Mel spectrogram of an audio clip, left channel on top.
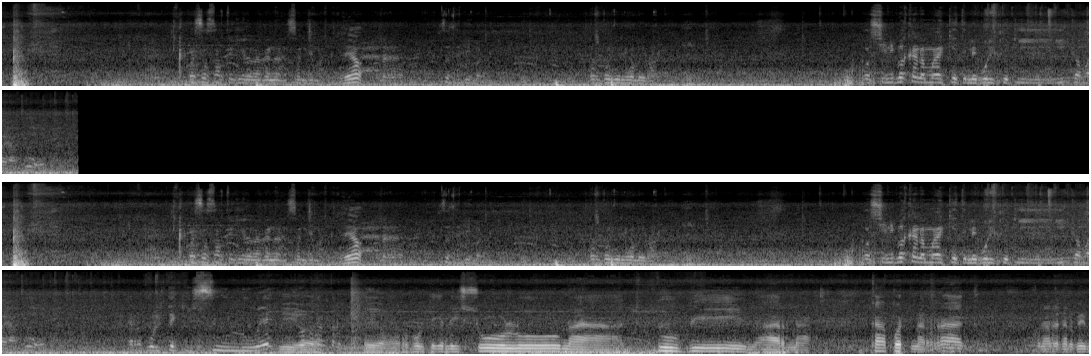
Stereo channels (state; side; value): drops out; left; at 11.7 s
